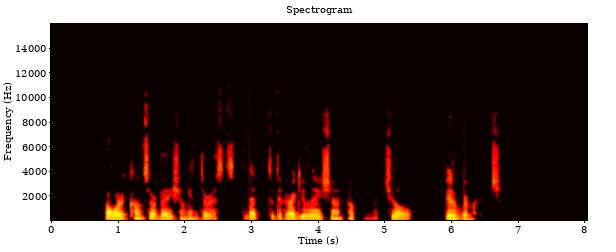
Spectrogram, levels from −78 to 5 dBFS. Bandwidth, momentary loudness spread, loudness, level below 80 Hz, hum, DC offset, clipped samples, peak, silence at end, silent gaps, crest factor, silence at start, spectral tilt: 9.8 kHz; 15 LU; -20 LUFS; -66 dBFS; none; under 0.1%; under 0.1%; -2 dBFS; 1.35 s; 4.64-4.68 s, 5.47-5.91 s, 6.49-6.60 s; 20 dB; 0.8 s; -7 dB/octave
